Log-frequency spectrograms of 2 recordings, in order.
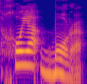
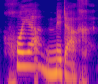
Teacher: the G's have a very guttural sound, a very harsh h sound. It's almost like you're clearing your throat as you speak.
